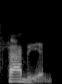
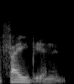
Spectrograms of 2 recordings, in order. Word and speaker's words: Fabian: That's the English of me, calling him Fabian. His name's Fabian. But being English, we just say Fabian.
